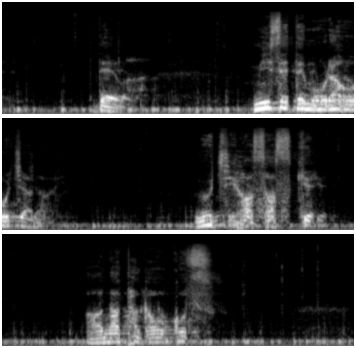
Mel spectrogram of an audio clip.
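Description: A man speaks in a soft, sly voice.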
